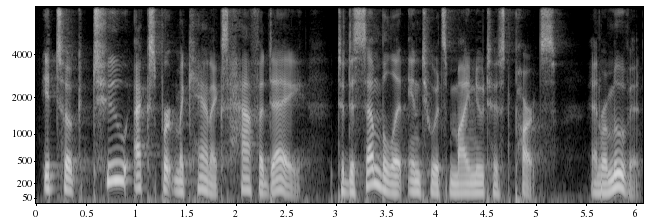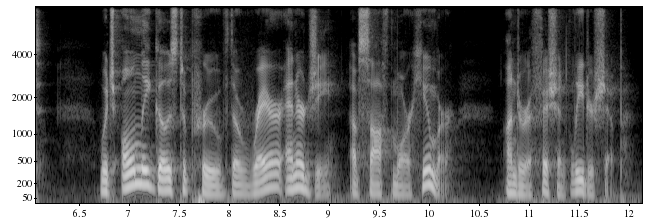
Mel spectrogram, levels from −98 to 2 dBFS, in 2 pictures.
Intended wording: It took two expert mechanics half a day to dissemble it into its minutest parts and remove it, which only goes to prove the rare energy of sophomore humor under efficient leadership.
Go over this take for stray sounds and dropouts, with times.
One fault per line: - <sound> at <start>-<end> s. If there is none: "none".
none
